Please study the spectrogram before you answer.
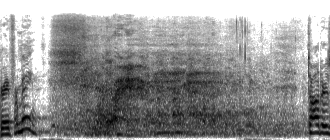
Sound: congregation laughing

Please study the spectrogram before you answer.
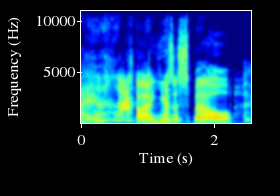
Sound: Fig laughing

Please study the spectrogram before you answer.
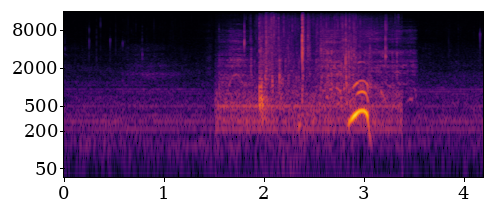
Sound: splash

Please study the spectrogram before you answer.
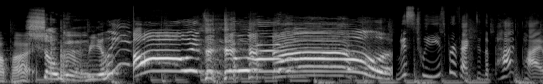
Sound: laughs

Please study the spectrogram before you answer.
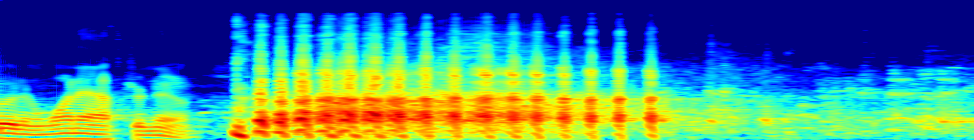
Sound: laughter

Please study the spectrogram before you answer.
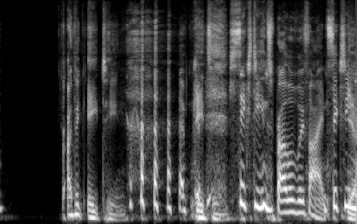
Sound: laughing

